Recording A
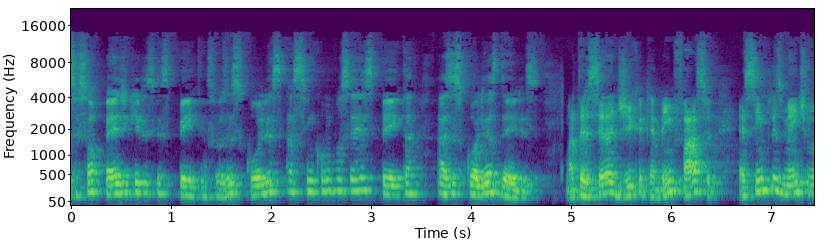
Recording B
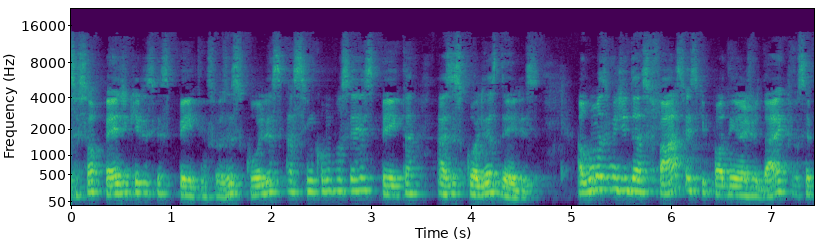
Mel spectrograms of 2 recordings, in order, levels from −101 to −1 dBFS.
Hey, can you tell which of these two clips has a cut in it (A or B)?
A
